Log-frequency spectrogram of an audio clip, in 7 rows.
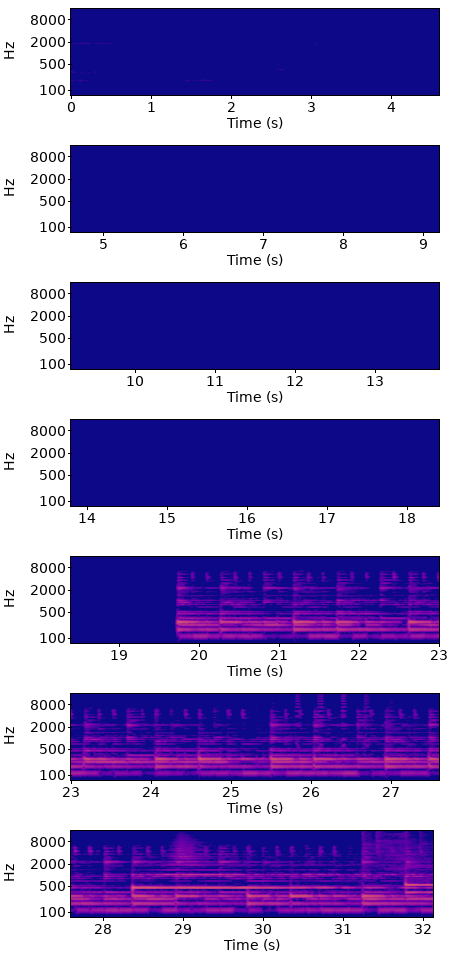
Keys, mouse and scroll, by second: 0.1 shift+s, 0.5 shift+s, 4.3 shift+s, 4.6 shift+s, 6.1 shift+s, 6.2 shift+s, 6.7 ctrl+z, 7.6-8.8 typing, 10.7 shift+s, 17.0 shift+s, 17.9 shift+s, 19.7 ctrl+z, 19.9 ctrl+z, 28.6 shift+s, 29.5 shift+s.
